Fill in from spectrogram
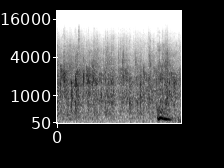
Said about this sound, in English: All right, so can we celebrate our dads? Let's clap for them.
